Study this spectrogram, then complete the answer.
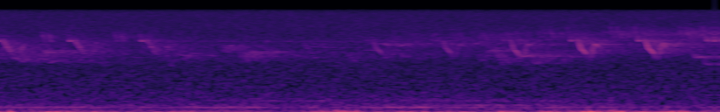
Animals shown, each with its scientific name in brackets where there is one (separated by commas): Red-eyed Vireo (Vireo olivaceus), Ovenbird (Seiurus aurocapilla)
